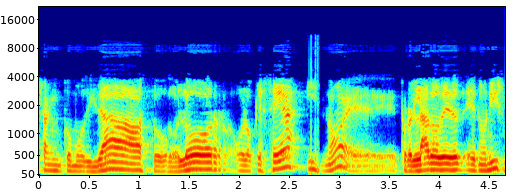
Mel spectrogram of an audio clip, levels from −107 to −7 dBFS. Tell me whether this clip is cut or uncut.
cut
